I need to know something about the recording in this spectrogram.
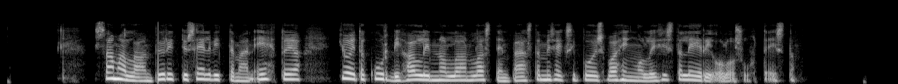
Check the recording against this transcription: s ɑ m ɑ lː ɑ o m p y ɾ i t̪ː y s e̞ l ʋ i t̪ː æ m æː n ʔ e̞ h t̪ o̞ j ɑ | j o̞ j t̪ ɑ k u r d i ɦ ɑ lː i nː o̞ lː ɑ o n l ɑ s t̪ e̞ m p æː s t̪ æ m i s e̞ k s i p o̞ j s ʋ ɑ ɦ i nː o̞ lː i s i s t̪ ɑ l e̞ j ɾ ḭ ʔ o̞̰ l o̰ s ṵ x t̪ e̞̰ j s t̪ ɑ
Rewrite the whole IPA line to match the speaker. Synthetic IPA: s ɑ m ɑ lː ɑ o m p y ɾ i t̪ː y s e̞ l ʋ i t̪ː æ m æː n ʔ e̞ h t̪ o̞ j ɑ | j o̞ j t̪ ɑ k u r d i ɦ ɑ lː i nː o̞ lː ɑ o n l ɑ s t̪ e̞ m p æː s t̪ æ m i s e̞ k s i p o̞ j s ʋ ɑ ɦ i ŋː o̞ lː i s i s t̪ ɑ l e̞ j ɾ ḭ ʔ o̞̰ l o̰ s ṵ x t̪ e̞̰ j s t̪ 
